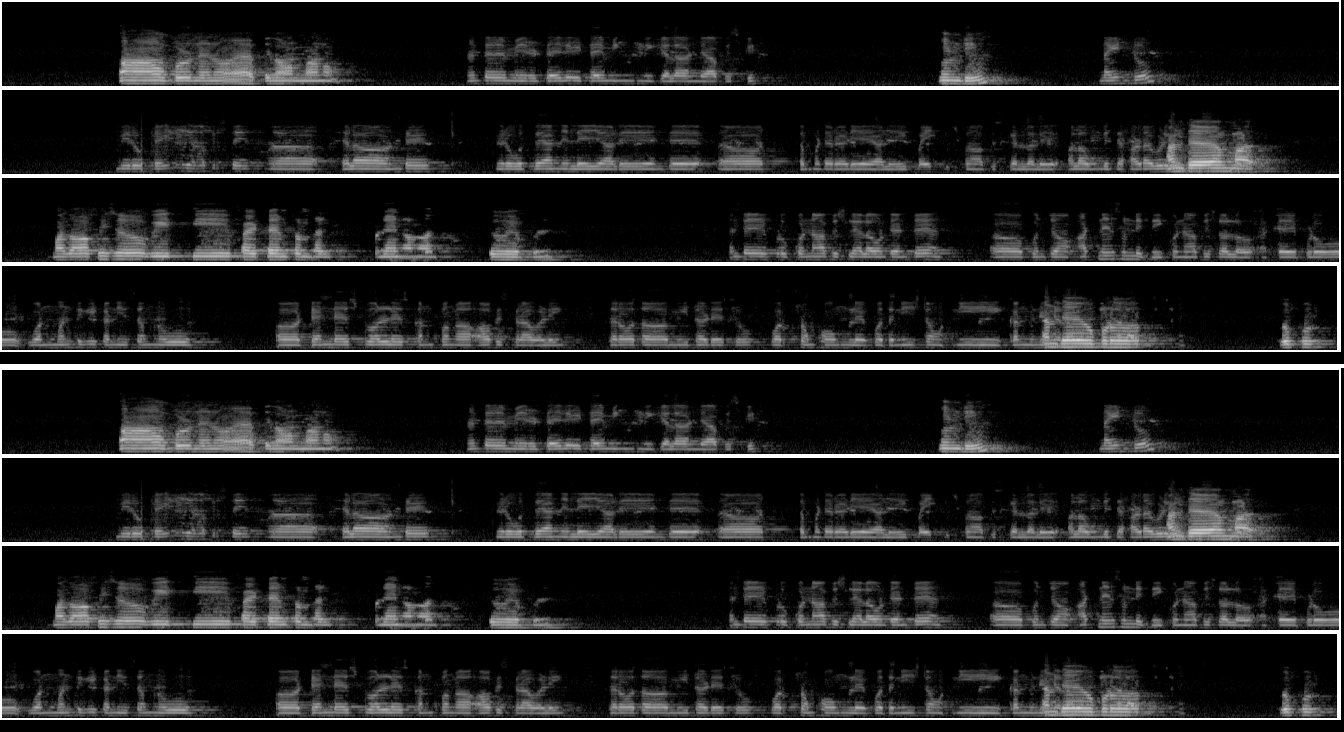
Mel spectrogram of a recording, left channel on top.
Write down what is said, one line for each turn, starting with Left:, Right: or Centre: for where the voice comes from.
Left: ఆ అప్పుడు నేను ఇలా ఉన్నాను
Centre: అంటే మీరు డైలీ టైమింగ్ మీకు ఎలా అండి ఆఫీస్ కి
Left: ఏంటి
Centre: నైన్ టూ మీరు డైలీ ఆఫీస్ టైమ్ ఆ ఎలా అంటే మీరు ఉదయాన్న లేయాలి అంటే ఆ ఎమ్మటే రెడీ అయ్యాలి బైక్ తీసుకొని ఆఫీస్ కి వెళ్ళాలి అలా ఉంది ఇక హడావుడి
Left: అంటే
Centre: గా ఉండిద్దండి
Left: మా
Centre: <unintelligible>
Left: మాది ఆఫీసు వీక్ కి ఫైవ్ టైమ్స్ ఉండాల ఇప్పుడు నేను ఎప్పుడు
Centre: అంటే ఇప్పుడు కొన్ని ఆఫీసులు ఎలా ఉంటాయంటే ఆ కొంచెం అటెండెన్స్ ఉండిద్ది కొన్ని ఆఫీసులలో అంటే ఇప్పుడు వన్ మంత్ కి కనీసం నువ్వు ఆ ten days twelve days confirm గా ఆఫీస్ కి రావాలి తర్వాత మిగతా డేస్ వర్క్ ఫ్రమ్ హోమ్ లేకపోతే నీ ఇష్టం నీ కన్వినియంట్
Left: అంటే
Centre: ఎలా ఉంది
Left: ఇప్పుడు
Centre: అలా ఉండొచ్చు
Left: ఇప్పుడు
